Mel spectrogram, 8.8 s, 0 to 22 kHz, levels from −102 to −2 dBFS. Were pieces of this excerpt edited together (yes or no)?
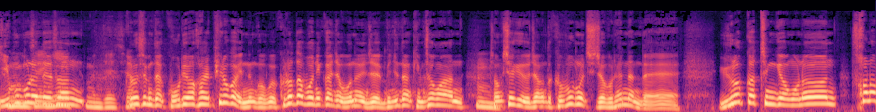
no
